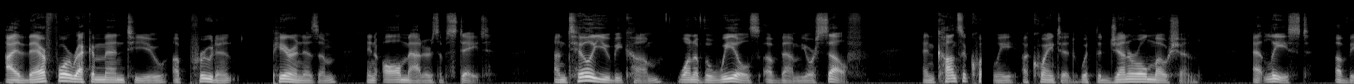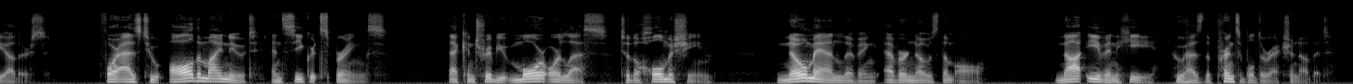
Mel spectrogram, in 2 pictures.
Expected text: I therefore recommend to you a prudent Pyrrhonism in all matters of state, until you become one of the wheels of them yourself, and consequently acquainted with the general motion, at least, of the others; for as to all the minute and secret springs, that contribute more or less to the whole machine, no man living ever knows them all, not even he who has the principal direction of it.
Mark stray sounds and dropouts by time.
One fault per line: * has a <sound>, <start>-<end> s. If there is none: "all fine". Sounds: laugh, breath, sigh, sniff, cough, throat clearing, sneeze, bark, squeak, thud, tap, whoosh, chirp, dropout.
* has a dropout, 9.8-9.9 s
